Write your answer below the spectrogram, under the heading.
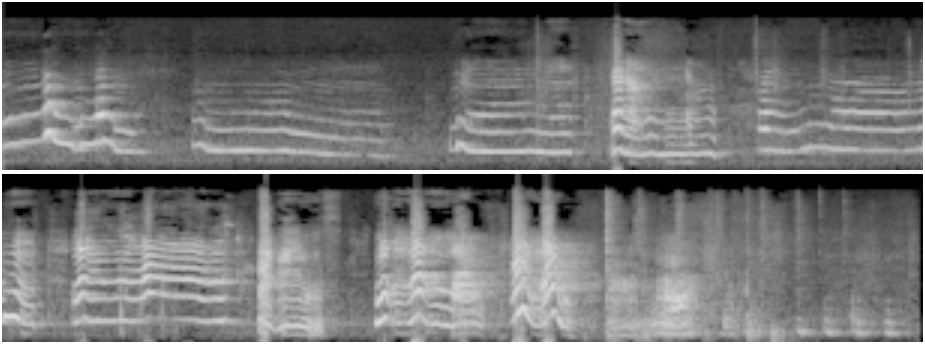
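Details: Two puppies, a brown Newfoundland and a Maltese, chew and play in a bed, giving a run of high whining whimpers and yips, some drawn out and wavering, quickening into choppy squeals and scuffles toward the end.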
